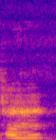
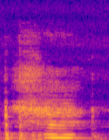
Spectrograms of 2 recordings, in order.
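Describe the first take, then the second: First: It starts with a quick tapped r. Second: It starts with an h-like breathy sound. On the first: The R stands in the middle of a word. "in the middle of the word, after a vowel" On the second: The R stands at the beginning of a word. "You have the sound like H"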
